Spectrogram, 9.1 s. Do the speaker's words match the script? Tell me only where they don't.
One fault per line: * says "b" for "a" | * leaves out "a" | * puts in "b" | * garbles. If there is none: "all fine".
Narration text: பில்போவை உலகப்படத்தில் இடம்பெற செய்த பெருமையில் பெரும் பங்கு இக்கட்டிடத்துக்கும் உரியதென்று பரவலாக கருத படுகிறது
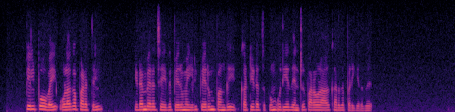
all fine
